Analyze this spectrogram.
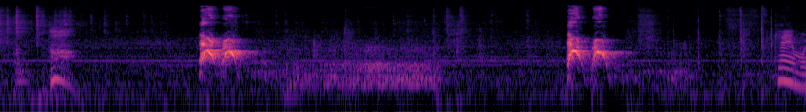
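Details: A Shih Tzu gives sharp, high barks in short bursts at pictures of dogs on a calendar, with a woman talking between them.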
